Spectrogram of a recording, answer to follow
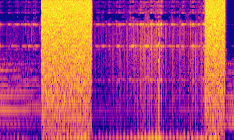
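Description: Electronic glitch sound effects: a loud half-second burst of white-noise static about half a second in, over a low rumble and fainter crackling hiss.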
